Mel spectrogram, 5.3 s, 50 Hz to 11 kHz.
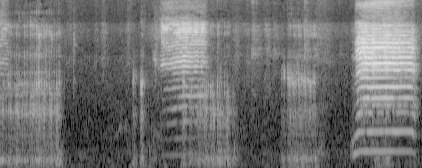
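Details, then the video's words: Sheep bleating around lambing on a Kazakh farm, recorded on 5 January: several short nasal bleats with harmonic bands, ending in one loud, sustained bleat lasting nearly a second. "қой қоздады 5 январь баран"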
